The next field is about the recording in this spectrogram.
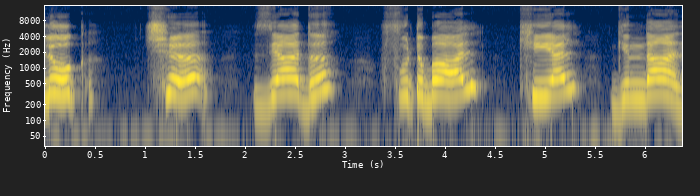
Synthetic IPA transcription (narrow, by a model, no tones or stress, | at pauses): luk | t͡ʃʰi | zjaːd̪ | fuʈbaːl | kʰijɐl | ɡind̪aːn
